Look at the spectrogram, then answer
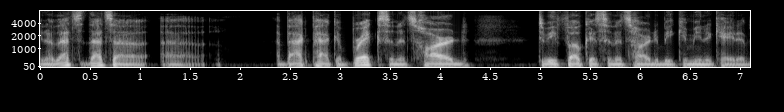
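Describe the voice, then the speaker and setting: A man talks at a moderate pace with a very deep, low pitch and vocal fry. The recording is very clean, with a silent background. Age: 60s. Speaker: business owner. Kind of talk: casual chat.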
